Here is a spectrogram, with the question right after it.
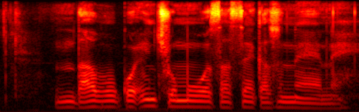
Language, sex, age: Tsonga, male, 18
